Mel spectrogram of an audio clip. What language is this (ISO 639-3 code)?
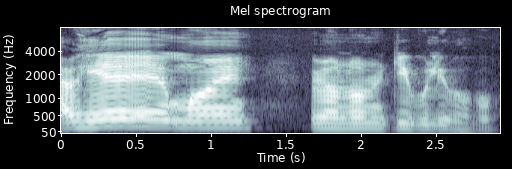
asm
